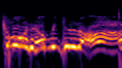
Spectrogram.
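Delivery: very high comic cry for help; mock desperate plea. Man to friend over at the driveway, mock desperate plea. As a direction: beg in a hammed-up high voice.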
